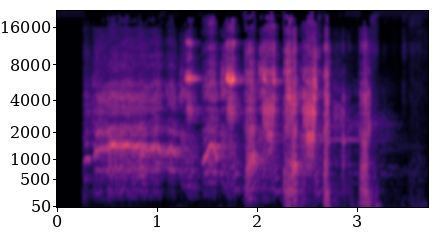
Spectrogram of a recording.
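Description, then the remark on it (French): A male donkey brays once, loud, starting with a long drawn-out tone and breaking into rough, rhythmic gasping heehaws before trailing off, with no other sounds around it. “L'âne braie.”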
